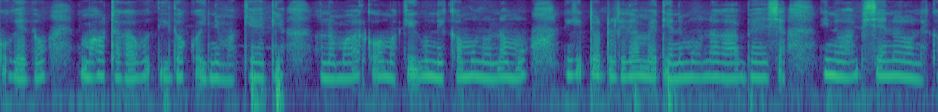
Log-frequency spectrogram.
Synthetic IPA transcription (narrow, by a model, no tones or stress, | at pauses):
ko̰ɣɛðɔnemahɔtaɣaɣoðḭðɔkɔ̰inemakɛdiaɔnamaɣakɔ̰makḛɣunekamonɔnamɔneɣetɔdoɾeɾeamɛdianemɔːnaɣabɛʃainewabiʃɛnɔɾɔneka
